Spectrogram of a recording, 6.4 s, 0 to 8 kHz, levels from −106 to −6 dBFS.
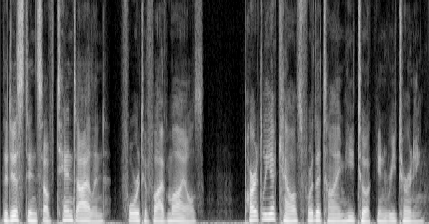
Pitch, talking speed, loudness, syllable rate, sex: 130 Hz, 170 wpm, -18 LUFS, 4.7 syllables/s, male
